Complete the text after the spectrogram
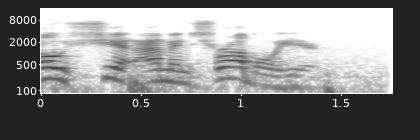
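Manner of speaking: normal talking voice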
